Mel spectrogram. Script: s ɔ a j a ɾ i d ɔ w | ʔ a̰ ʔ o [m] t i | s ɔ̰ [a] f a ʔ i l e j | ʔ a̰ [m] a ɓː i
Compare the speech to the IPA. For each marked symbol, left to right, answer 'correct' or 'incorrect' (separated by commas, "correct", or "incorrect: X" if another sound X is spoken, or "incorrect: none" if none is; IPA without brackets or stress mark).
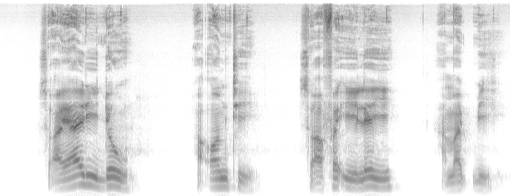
correct, correct, correct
